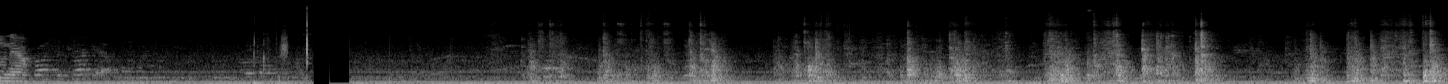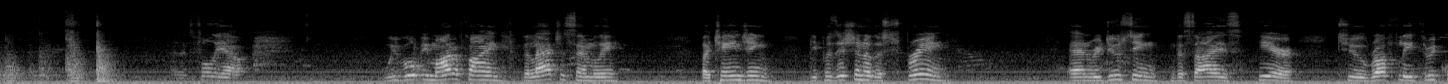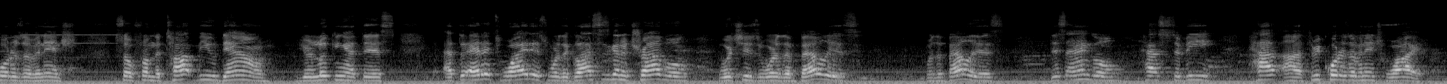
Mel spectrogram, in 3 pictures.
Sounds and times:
Speech: 0.0s - 1.8s, 16.2s - 17.0s, 18.3s - 20.8s, 21.5s - 24.5s, 25.1s - 37.6s, 38.2s - 43.3s.

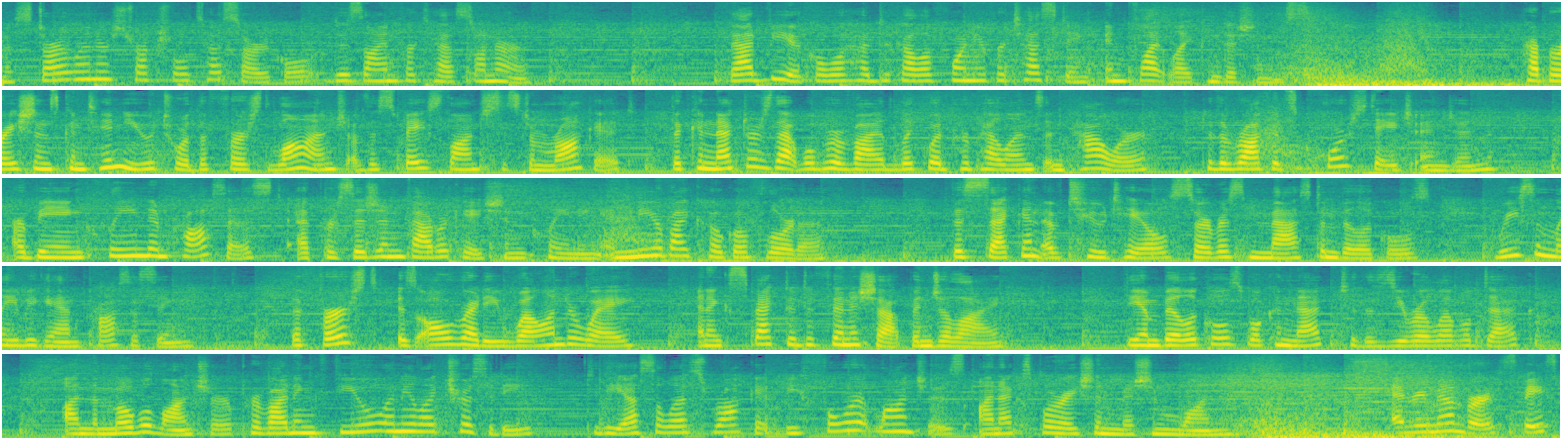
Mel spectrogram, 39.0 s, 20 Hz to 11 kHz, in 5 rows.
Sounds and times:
Speech: 0.0s - 2.7s, 3.6s - 6.5s, 7.6s - 19.7s, 20.4s - 28.4s, 29.0s - 37.4s, 38.1s - 38.9s
Music: 0.0s - 38.9s.

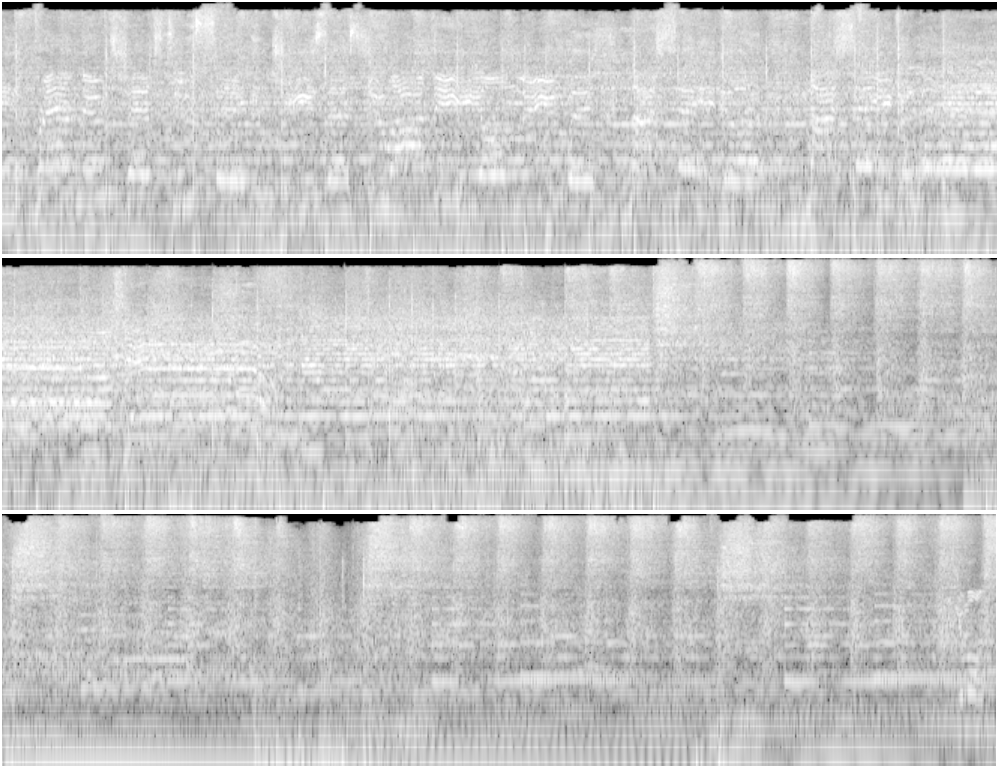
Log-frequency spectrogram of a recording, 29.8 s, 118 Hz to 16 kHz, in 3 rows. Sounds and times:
Music: 0.0s - 29.8s.

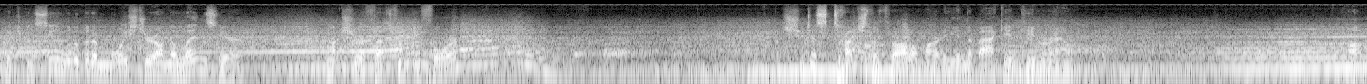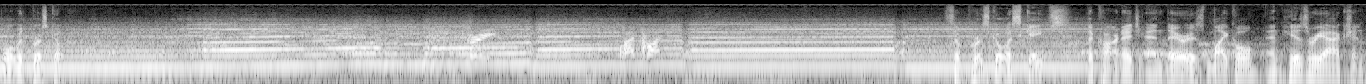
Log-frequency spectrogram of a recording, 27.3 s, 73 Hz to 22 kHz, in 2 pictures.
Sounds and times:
Race car, auto racing: 0.0s - 26.1s.

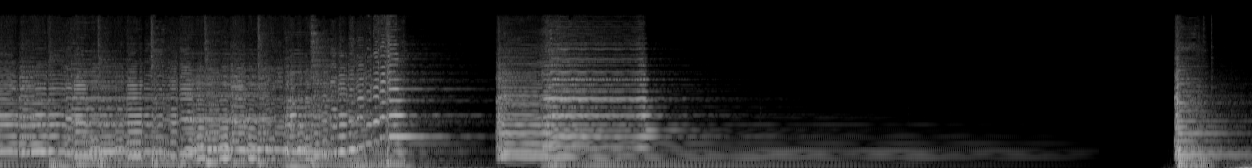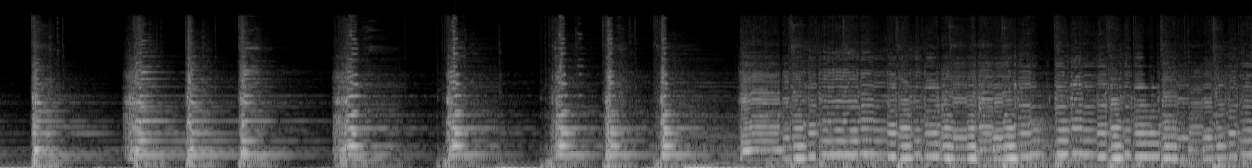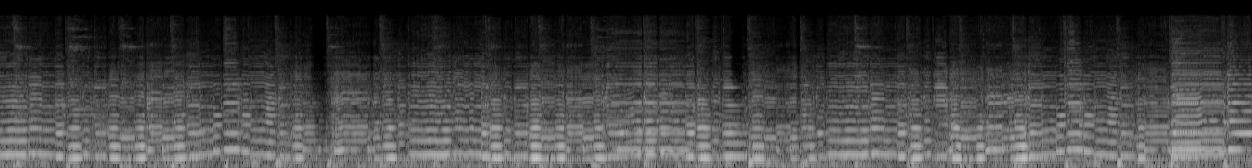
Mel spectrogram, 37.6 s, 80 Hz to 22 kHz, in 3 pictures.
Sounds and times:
Violin, fiddle: 0.0s - 7.5s, 11.8s - 37.5s.

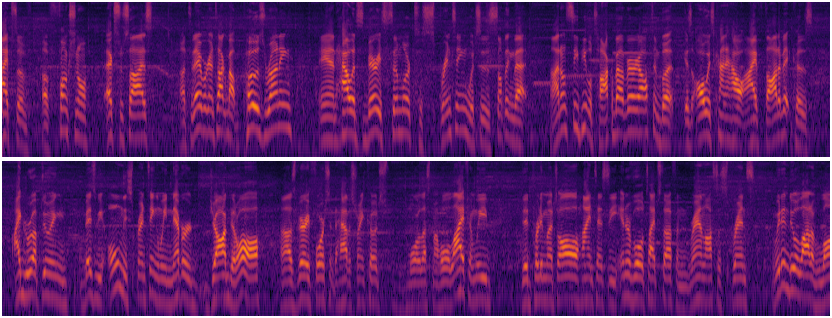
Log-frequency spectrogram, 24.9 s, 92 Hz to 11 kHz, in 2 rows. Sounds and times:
Music: 0.0s - 24.8s
Speech: 0.0s - 24.8s.

